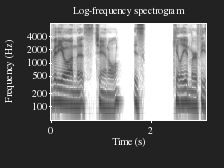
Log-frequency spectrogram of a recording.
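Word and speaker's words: Cillian: were Saints um originally and um and it's pronounced Killian okay but what what about the last name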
